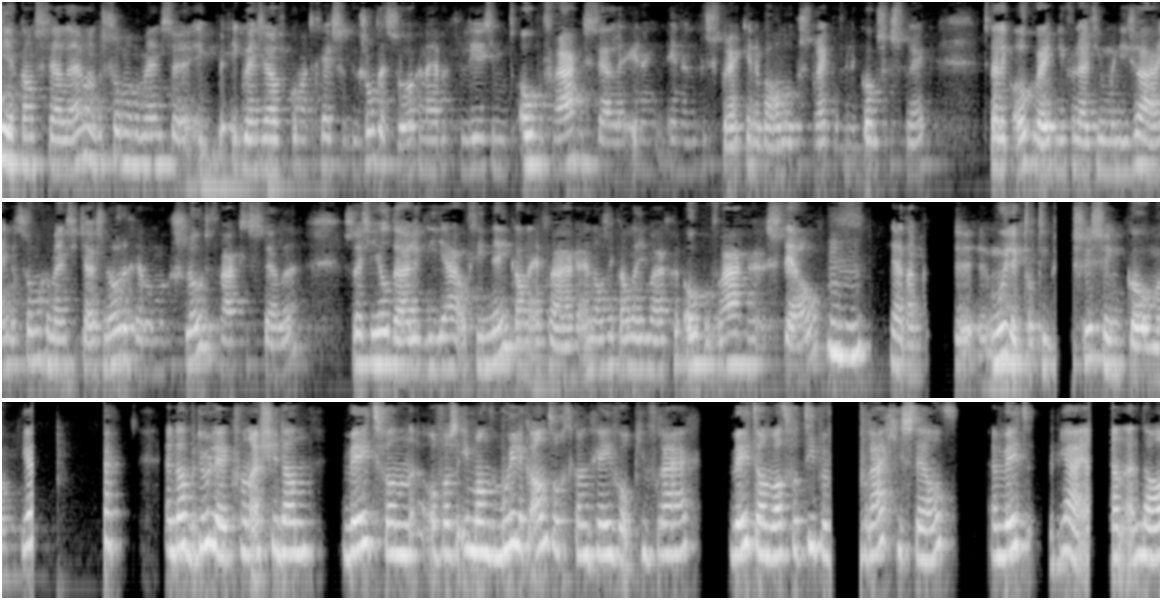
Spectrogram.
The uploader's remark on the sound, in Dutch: tijdens een live op Instagram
